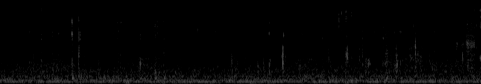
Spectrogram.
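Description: Faint chewing and small mouth clicks from someone eating a chicken wing, over a steady low hum.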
